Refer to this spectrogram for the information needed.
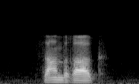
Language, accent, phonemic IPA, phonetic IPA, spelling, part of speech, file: Armenian, Eastern Armenian, /sɑndˈʁɑk/, [sɑndʁɑ́k], սանդղակ, noun, Hy-սանդղակ.ogg
- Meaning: 1. diminutive of սանդուղք (sanduġkʻ) 2. scale (sequence for measurement)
